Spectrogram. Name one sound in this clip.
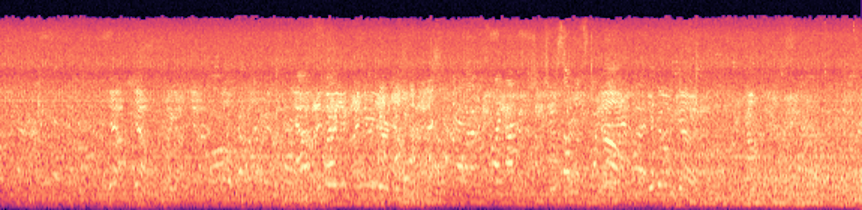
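A vehicle drives slowly past.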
